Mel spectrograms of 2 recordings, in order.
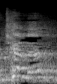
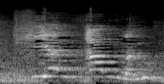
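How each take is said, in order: First: The middle syllable is swallowed. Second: All three syllables are said clearly.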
